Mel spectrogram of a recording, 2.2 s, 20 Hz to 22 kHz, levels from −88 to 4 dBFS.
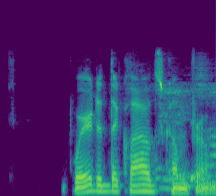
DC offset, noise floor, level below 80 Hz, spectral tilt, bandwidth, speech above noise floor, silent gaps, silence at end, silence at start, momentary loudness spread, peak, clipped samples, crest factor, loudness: under 0.1%; -66 dBFS; -52 dBFS; -6 dB/octave; 8 kHz; 50 dB; none; 0 s; 0.75 s; 3 LU; -2 dBFS; under 0.1%; 16 dB; -17 LUFS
